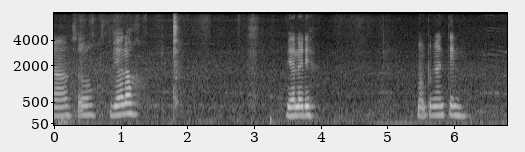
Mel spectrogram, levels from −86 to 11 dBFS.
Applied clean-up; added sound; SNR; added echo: none; none; none; none.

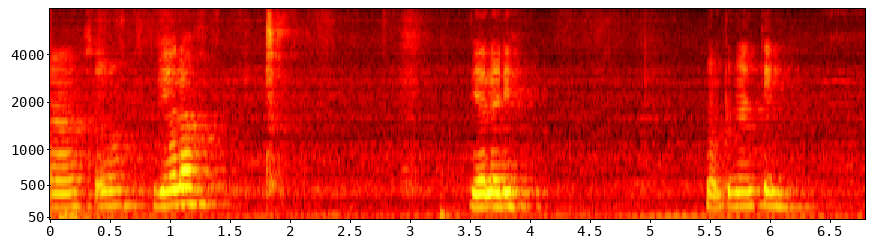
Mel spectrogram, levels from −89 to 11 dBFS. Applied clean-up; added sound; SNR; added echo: none; none; none; reverberation time 0.8 s.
